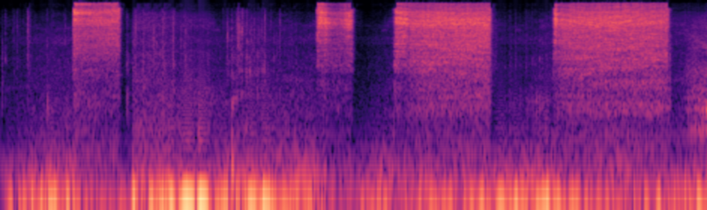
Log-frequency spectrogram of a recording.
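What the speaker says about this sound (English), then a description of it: "So what I'm gonna do is brake clean, just spray it to get any of that grease off" Brake cleaner sprays onto a greasy car brake caliper in several loud, hissing bursts of aerosol, close up, with brief pauses between them.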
